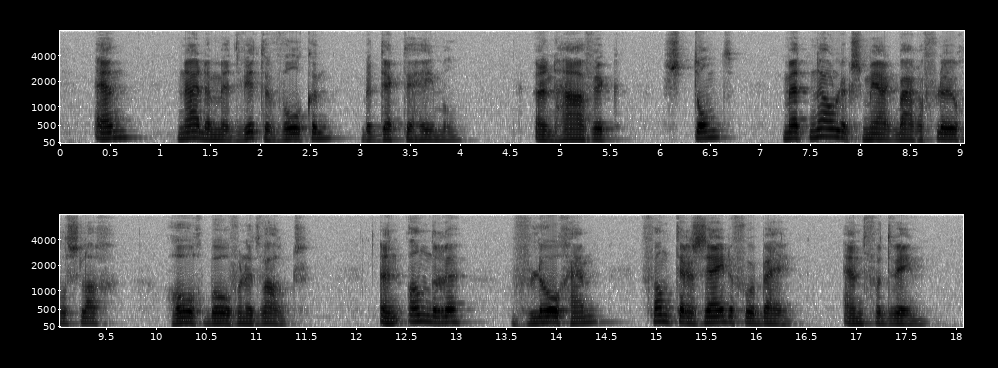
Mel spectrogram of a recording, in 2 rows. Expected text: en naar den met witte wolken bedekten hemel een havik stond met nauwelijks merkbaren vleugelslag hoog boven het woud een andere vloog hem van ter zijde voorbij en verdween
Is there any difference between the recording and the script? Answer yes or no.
no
